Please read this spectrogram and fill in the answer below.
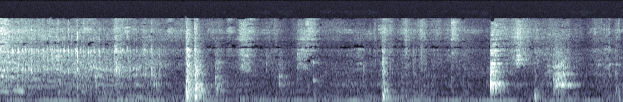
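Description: A handful of short, sharp metallic knocks and clinks, spread a second or two apart and loudest about two and a half and six seconds in, over a faint steady low hum.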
